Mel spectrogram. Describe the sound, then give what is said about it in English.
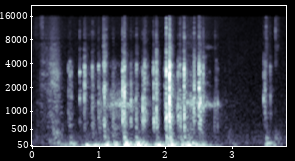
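Rapid clicking of fingers typing on a computer keyboard, a steady run of quick keystrokes, then a pause before one short final burst of taps. “how about you let me type nicknames in?”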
